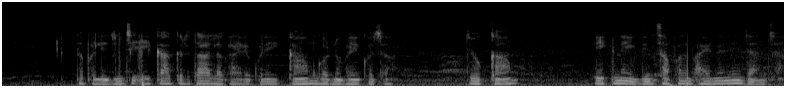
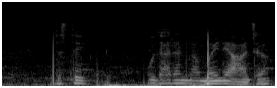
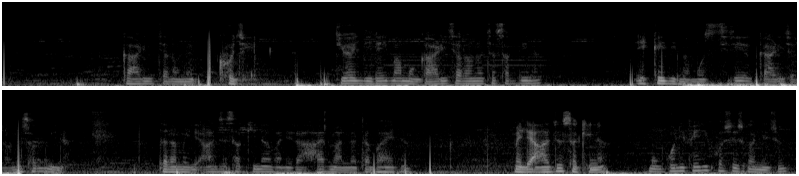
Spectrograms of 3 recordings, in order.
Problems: constant background noise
